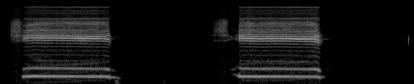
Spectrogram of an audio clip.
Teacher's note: شین، شین پہ 3 نقطے ہوتے ہیں اور یہ زبان کے درمیان اور تالو کے درمیان والے حصے سے ادا ہوتا ہے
